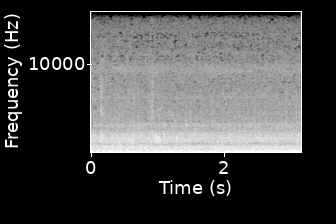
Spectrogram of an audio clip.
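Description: A car engine idles outdoors in a courtyard, holding a steady, low rumbling drone at an even level throughout with no voices.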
